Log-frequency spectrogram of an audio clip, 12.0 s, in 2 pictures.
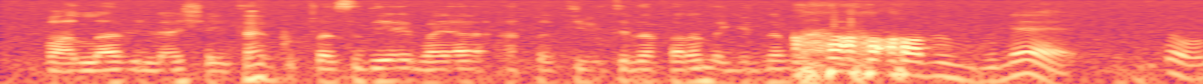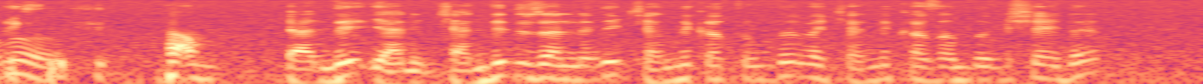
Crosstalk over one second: none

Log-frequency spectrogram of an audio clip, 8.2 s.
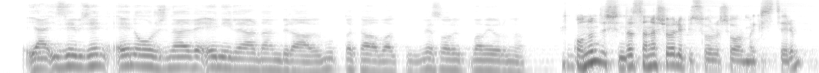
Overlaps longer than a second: none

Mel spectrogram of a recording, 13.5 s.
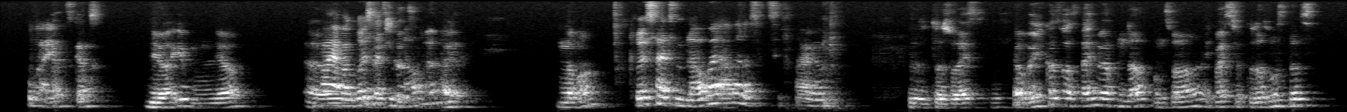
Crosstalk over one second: present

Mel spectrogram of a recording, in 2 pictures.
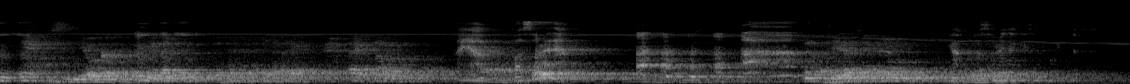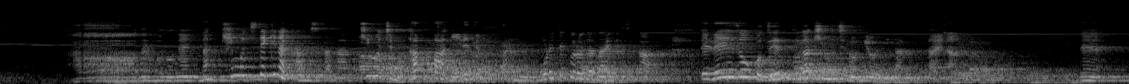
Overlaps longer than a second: present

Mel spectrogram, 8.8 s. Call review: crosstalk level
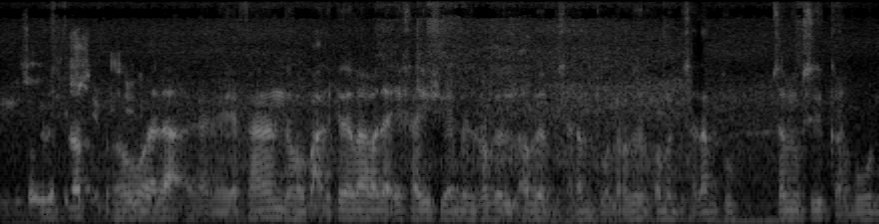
present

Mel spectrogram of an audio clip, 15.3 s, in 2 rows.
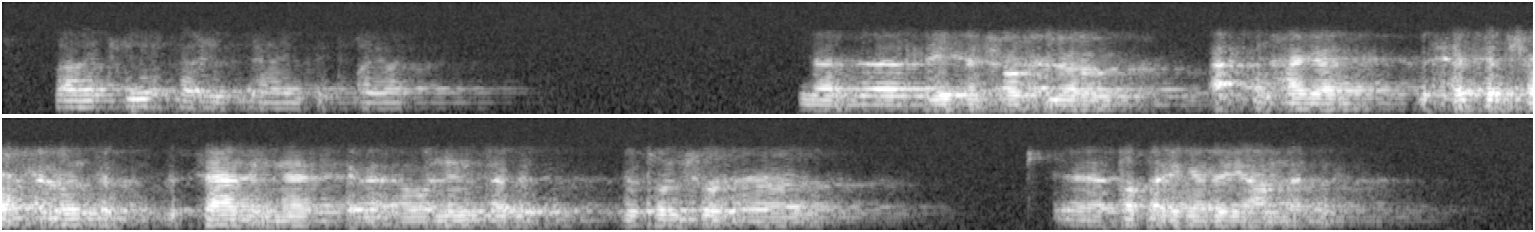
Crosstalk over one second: none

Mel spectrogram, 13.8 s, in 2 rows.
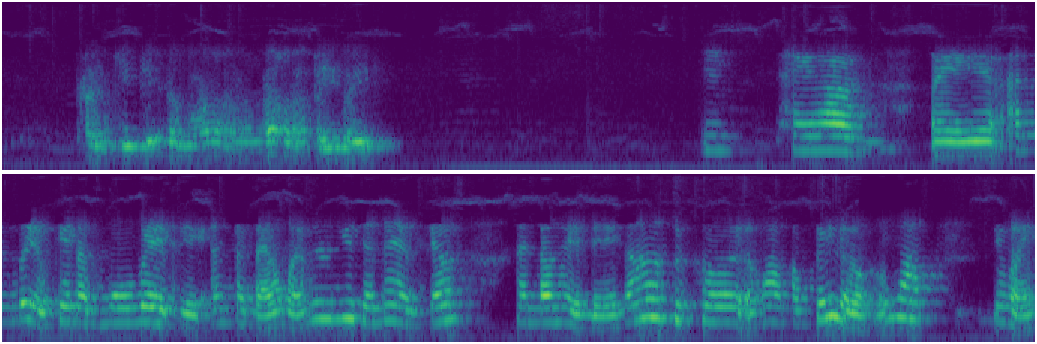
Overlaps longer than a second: none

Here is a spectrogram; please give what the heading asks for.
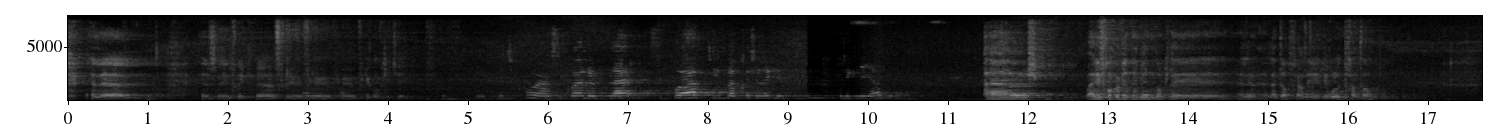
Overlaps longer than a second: none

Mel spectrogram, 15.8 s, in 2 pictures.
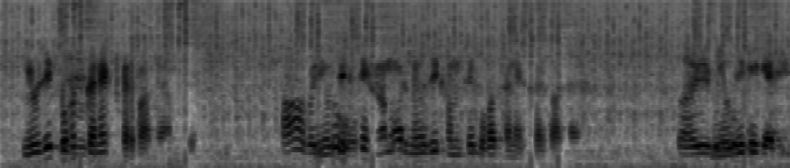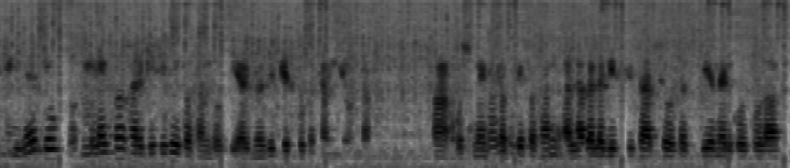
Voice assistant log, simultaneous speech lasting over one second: none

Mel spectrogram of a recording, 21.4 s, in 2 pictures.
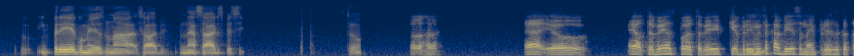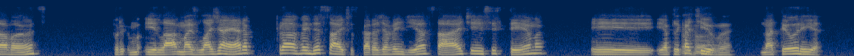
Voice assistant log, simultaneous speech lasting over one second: none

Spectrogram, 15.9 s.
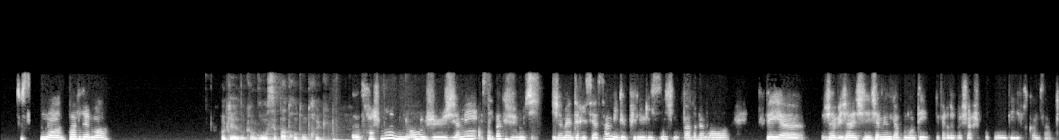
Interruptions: none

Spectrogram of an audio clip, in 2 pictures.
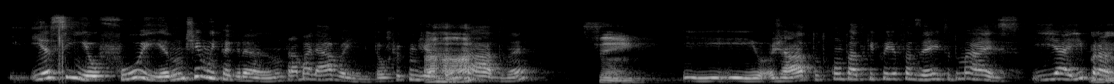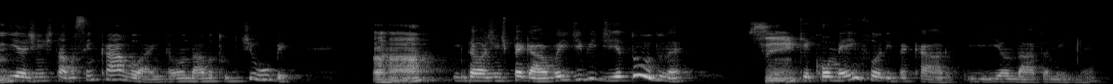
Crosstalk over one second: none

